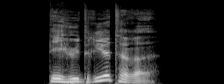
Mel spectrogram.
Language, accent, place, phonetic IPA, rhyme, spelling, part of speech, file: German, Germany, Berlin, [dehyˈdʁiːɐ̯təʁə], -iːɐ̯təʁə, dehydriertere, adjective, De-dehydriertere.ogg
- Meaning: inflection of dehydriert: 1. strong/mixed nominative/accusative feminine singular comparative degree 2. strong nominative/accusative plural comparative degree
